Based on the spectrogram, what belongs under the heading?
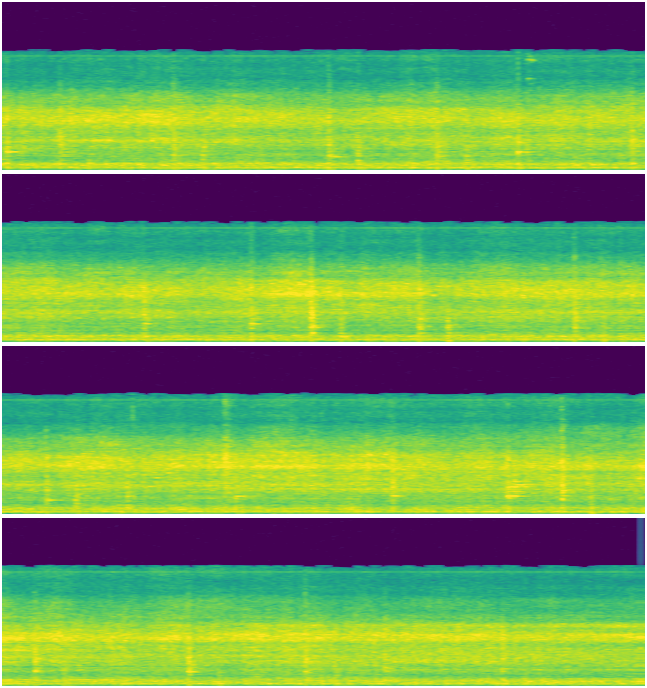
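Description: Train of passenger coaches rolling past at close range: a steady loud rumble of wheels on rail with irregular sharp clicks and knocks as the wheels pass over rail joints and points.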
